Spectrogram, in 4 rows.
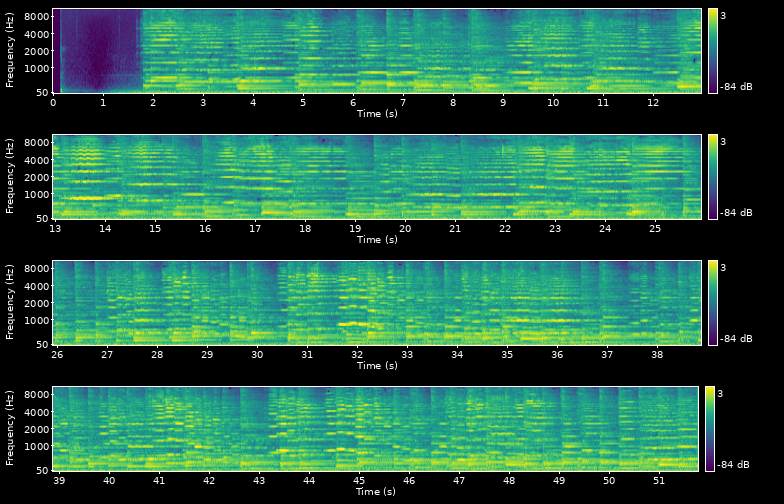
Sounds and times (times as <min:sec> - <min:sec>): Violin, fiddle: 0:01.8 - 0:51.7.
